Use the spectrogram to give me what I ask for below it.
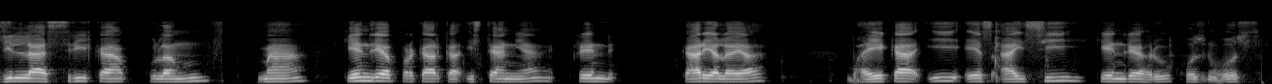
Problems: background sounds at intervals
